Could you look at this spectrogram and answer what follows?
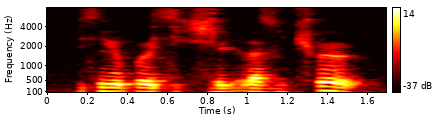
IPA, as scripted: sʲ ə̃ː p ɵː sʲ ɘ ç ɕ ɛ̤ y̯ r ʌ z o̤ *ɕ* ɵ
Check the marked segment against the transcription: incorrect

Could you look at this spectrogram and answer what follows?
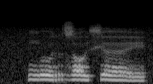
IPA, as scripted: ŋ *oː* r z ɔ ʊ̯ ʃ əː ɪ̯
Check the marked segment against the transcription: correct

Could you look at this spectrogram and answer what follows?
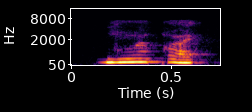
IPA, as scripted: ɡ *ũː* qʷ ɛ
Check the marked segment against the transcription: correct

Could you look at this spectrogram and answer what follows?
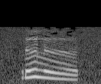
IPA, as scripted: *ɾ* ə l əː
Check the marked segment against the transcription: correct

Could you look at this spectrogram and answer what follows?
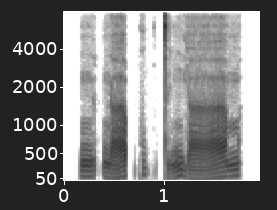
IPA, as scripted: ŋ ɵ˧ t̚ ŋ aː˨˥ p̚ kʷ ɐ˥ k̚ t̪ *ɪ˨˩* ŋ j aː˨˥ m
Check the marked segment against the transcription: incorrect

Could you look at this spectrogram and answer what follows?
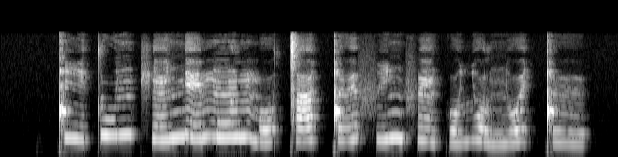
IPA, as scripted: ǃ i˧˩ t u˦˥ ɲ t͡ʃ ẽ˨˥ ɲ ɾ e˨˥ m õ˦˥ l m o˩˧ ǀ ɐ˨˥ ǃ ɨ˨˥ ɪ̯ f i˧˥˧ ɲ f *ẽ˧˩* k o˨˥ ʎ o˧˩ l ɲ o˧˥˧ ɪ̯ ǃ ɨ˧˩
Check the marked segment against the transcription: correct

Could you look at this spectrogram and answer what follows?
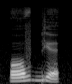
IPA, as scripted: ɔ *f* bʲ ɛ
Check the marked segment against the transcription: incorrect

